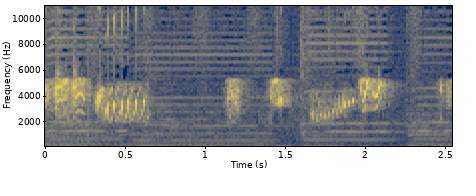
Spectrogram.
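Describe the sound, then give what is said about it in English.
A black-capped vireo (Vireo atricapilla) sings a series of quick, buzzy, scratchy chirps and warbled phrases in short bursts, heard clearly with no talking. “It's Vireo atricapilla, the black-capped vireo.”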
